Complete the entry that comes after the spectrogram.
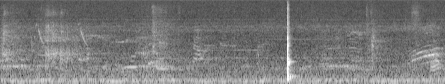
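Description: Birds chirping with short, quick rising and falling calls, and one sharp, loud click about three seconds in.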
